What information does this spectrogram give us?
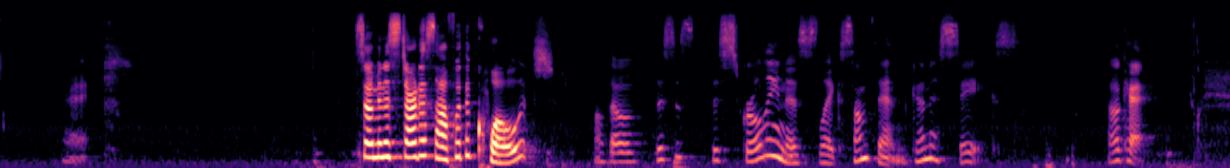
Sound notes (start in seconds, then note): none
